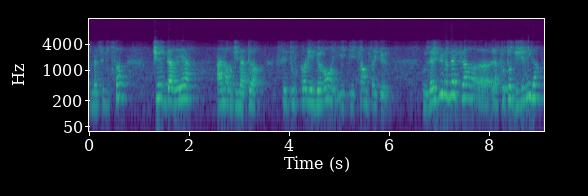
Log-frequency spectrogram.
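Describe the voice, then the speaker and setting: A young man rants straight at his audience in a heated, repetitive way, full of crude slang. His voice sits a bit high for a man. The recording sounds roomy and muffled, with a faint hiss behind it. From France. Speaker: vlogger. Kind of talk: ranting monologue to camera.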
